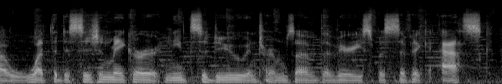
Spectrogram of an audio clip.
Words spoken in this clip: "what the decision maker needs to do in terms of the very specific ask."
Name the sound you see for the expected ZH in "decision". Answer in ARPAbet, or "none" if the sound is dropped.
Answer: ZH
